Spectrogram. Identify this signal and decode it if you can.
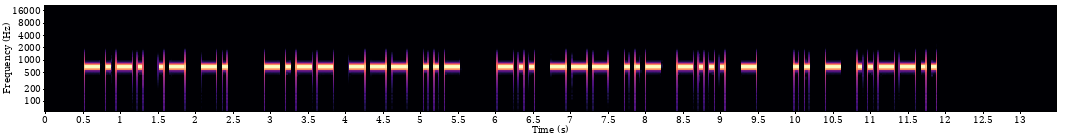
Morse code, heard as a keyed tone, about 17 wpm, 700 Hz. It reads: CAN YOU DOUBT IT?
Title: Sentences from Top 1500 Words 17wpm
